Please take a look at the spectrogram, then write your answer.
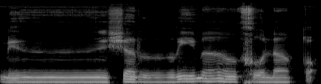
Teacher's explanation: maka dia dibaca dengung tetapi dengan cara samar. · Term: ikhfa hakiki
